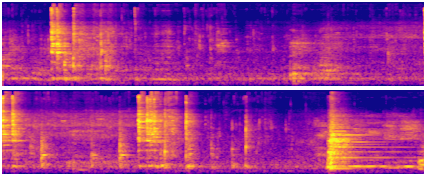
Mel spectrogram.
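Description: A spoon stirs and scrapes chicken curry in a pot, giving intermittent clinks and scrapes over a quiet simmer, fairly close and moderately loud.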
